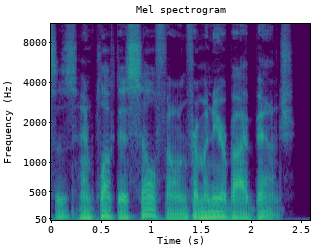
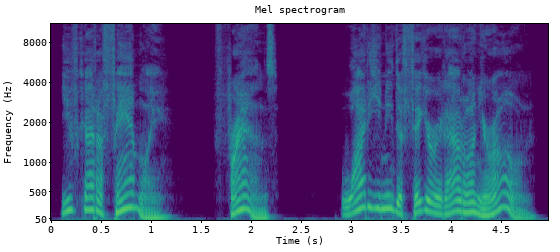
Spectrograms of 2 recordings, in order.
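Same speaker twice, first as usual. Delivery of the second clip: put-on much higher, earnest young woman; 12 semitones higher than usual. A narrator's reading. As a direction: voice her as a sincere young woman. Lay voiced, much higher.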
